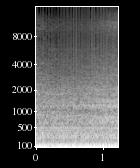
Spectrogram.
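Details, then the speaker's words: An Acura Integra stopped at a red light after a new wheel bearing was installed: only a low, even engine rumble, with no hum, growl or grinding. The former bearing noise is gone. "I am driving the Integra now and oh my God guys the noise is gone the noise is gone I can finally drive this thing now"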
